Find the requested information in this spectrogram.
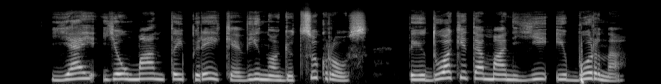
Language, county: Lithuanian, Panevėžys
